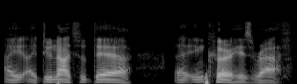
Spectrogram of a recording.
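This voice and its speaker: A man's voice: lowish voice, steady tone, a bit bright, dry recording, dull audio. Guy playing a nervous kobold chieftess, stiff formal talk, kinda hesitant, dry close sound. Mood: cautious. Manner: halting, formal speech. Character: wary female kobold leader, formal and cautious.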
